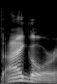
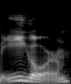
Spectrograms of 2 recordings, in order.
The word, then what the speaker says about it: Igor: your name by Will eigor insisted that his name was pronounced igore and not eigor once that little bit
